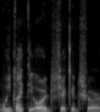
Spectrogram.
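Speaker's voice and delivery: very soft, quiet, rushed murmur. Narrating a woman ordering for her table, quietly. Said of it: "says one woman quietly".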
